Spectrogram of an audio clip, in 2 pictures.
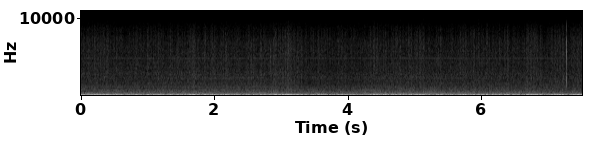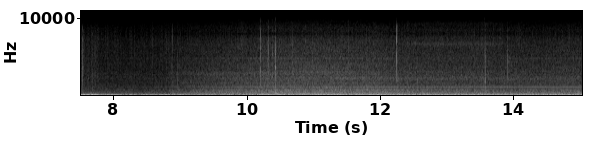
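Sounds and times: car road and engine rumble: 0.0 - 15.0
faint steady whine: 0.0 - 15.0.

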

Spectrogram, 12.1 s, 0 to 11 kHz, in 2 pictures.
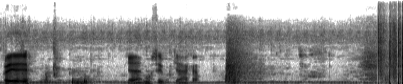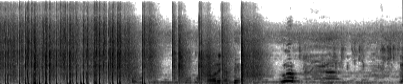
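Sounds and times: firework cracks: 3.4 - 4.0, 5.6 - 10.1
firework fizzing: 3.4 - 4.0, 5.4 - 10.1
firework crackling hiss: 3.4 - 4.1, 5.3 - 10.2.

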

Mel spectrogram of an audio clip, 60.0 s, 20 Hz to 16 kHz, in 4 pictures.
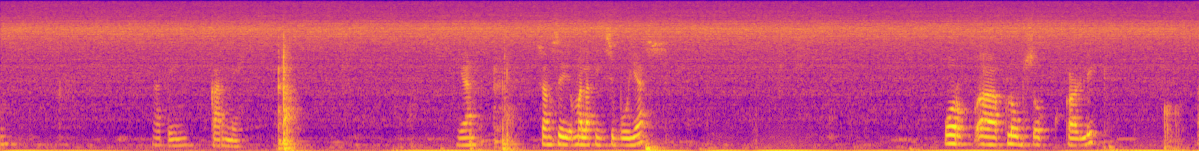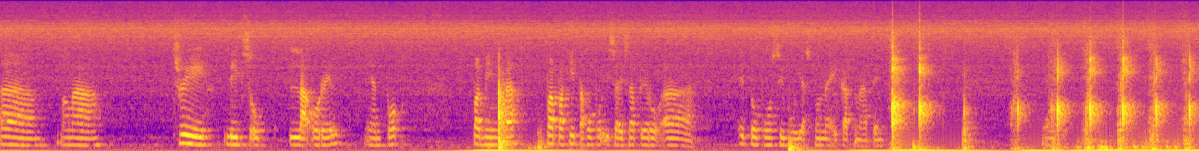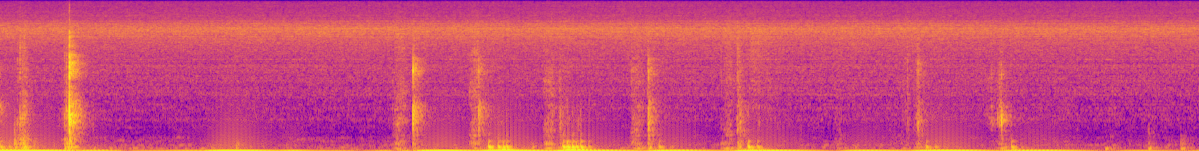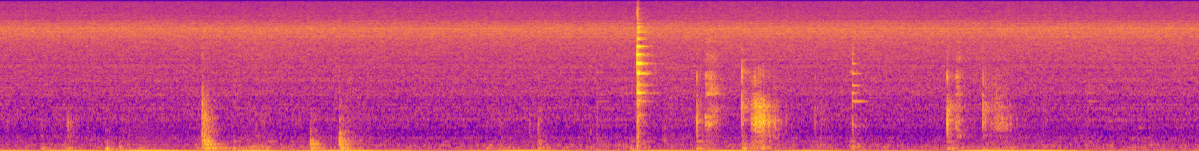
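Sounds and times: knife cutting onion on wooden board: 24.8 - 31.3, 34.8 - 49.6.

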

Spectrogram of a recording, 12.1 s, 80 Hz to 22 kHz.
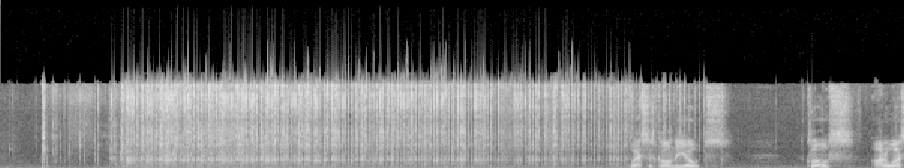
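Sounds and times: spinning wheel whirring: 1.4 - 9.8
wheel knocking: 1.5 - 9.7.

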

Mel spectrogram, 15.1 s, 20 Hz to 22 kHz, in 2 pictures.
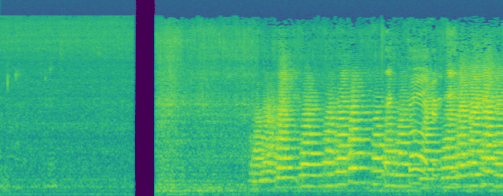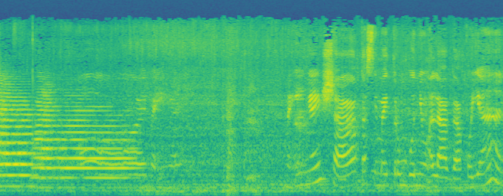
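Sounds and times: trombone playing: 3.7 - 9.8.

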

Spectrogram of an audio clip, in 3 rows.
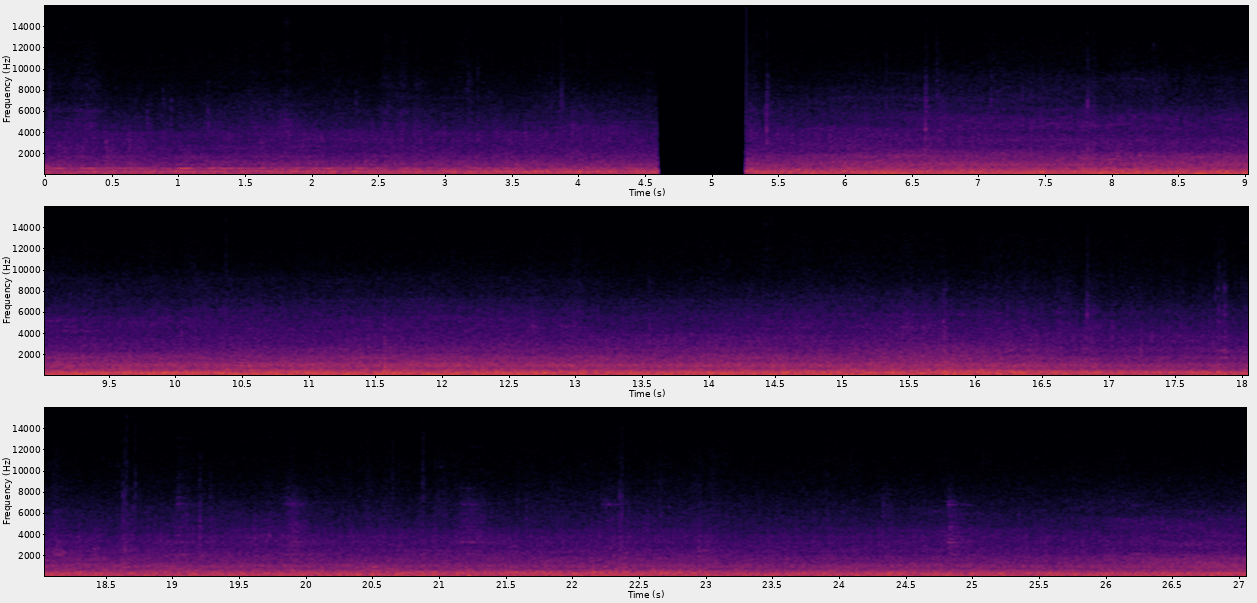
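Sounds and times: bicycle road rumble: 5.3 - 27.0
wind buffeting microphone: 6.7 - 10.8.

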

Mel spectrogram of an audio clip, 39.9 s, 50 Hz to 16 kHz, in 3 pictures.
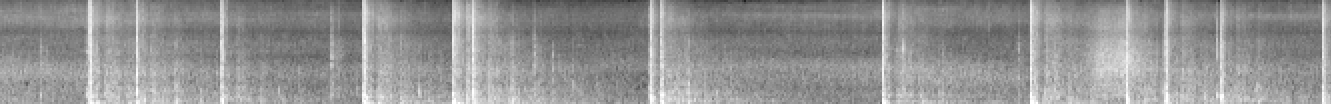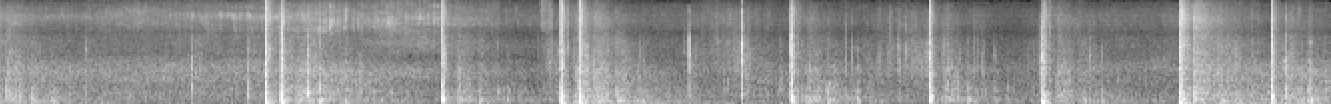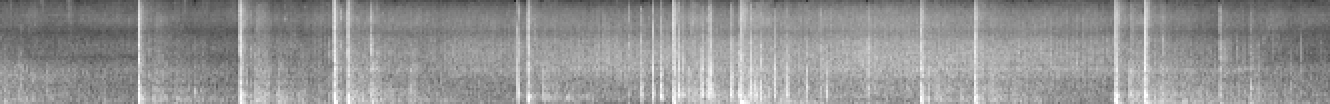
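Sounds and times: firework shells bursting: 10.2 - 12.6.

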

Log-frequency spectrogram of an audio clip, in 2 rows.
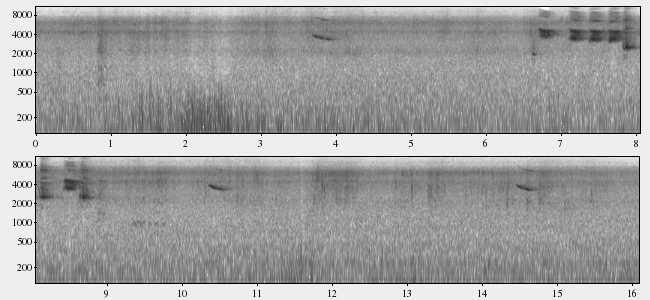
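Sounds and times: bird chirping: 6.6 - 9.6.

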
